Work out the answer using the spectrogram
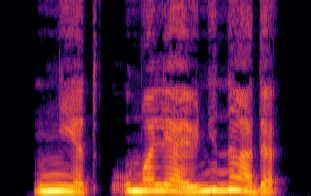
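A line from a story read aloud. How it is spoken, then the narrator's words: Horrified moan. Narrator (Russian): простонала я, ужасаясь ее мыслям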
